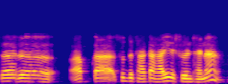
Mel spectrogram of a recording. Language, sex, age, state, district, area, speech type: Hindi, male, 18-30, Uttar Pradesh, Prayagraj, urban, conversation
